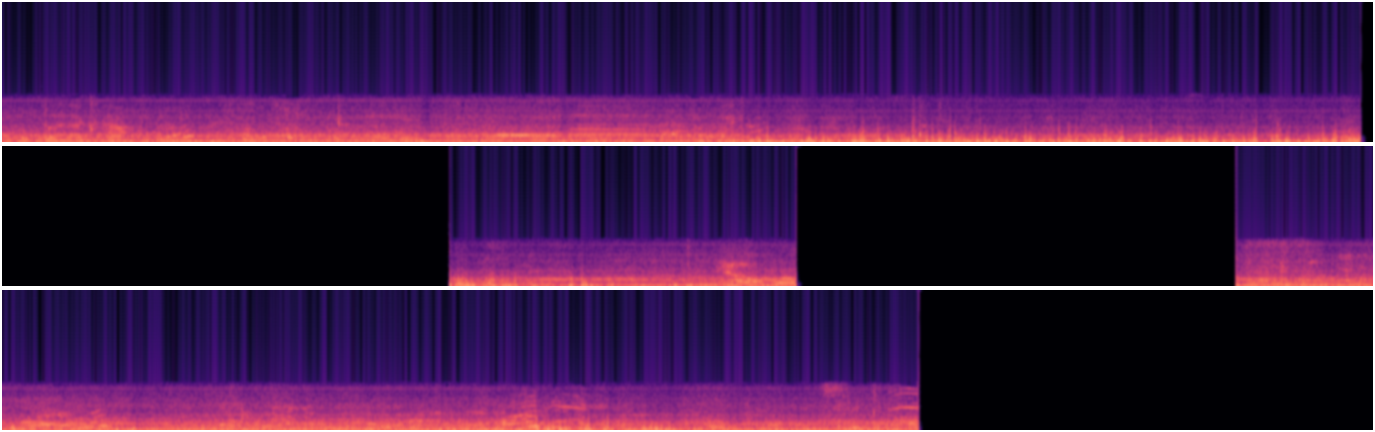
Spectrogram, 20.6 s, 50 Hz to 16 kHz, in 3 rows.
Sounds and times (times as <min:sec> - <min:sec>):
Speech: 0:00.1 - 0:01.1, 0:10.4 - 0:10.8, 0:13.1 - 0:18.3.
